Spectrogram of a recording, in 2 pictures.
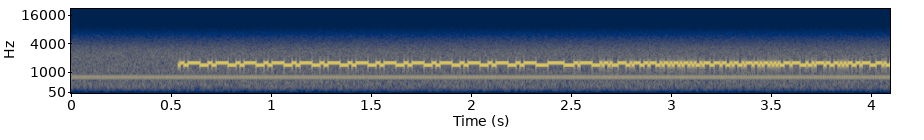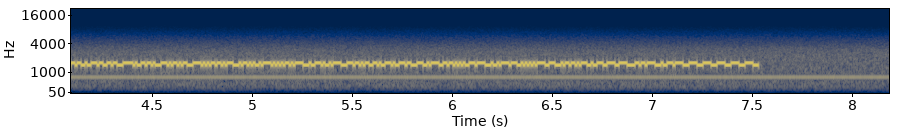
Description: NAVTEX (SITOR-B), 100 baud, 170 Hz shift, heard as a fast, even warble, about 1500 Hz centre, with a steady whistle near 770 Hz. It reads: THE TRAINS OPERATE ON TRACK.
